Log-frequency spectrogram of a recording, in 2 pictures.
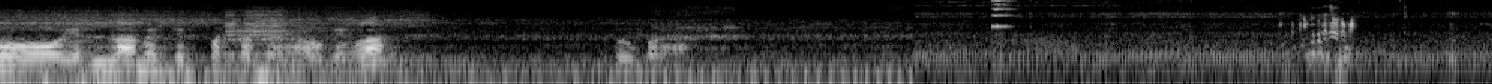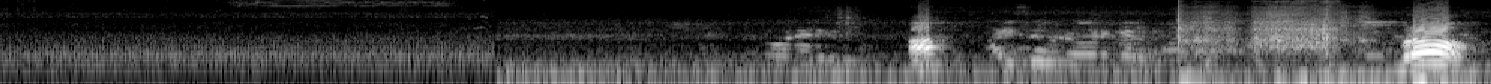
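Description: Speech in the first couple of seconds and again in the last few, with a quieter stretch in the middle holding only faint background noise and a short rising sweep.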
